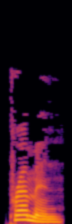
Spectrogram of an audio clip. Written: preman

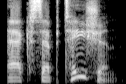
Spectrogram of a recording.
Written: acceptation

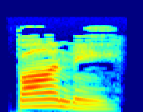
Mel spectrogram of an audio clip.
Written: Bonney

